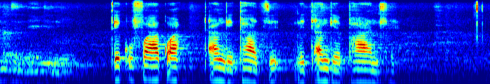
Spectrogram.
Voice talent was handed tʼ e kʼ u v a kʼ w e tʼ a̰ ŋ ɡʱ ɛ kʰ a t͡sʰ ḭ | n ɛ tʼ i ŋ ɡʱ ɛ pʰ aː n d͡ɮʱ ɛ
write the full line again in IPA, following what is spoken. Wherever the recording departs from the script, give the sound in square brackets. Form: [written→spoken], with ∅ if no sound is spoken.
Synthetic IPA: tʼ e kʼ u [v→f] a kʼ w [e→a] tʼ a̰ ŋ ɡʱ ɛ kʰ a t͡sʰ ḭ | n ɛ tʼ [i→a] ŋ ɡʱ ɛ pʰ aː n d͡ɮʱ ɛ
